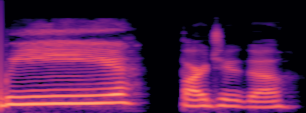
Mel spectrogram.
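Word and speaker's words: Leigh Bardugo: Lee Bardugo.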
